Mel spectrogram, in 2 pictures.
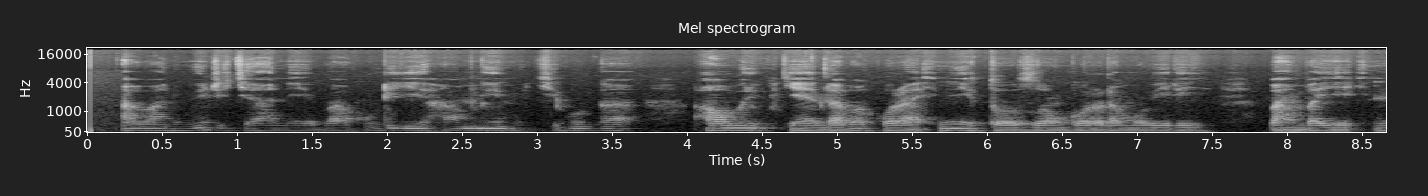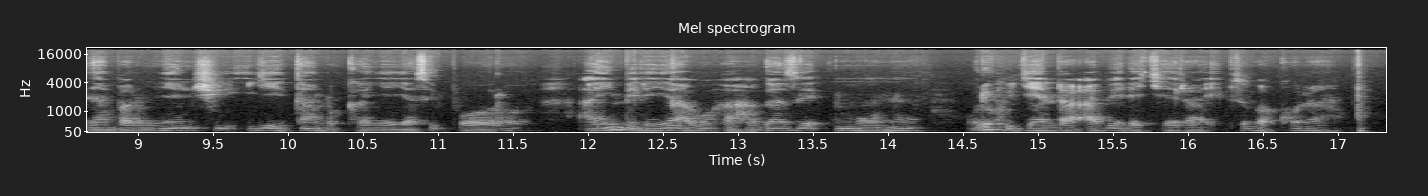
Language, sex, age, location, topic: Kinyarwanda, female, 36-49, Nyagatare, government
